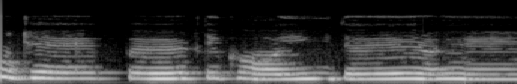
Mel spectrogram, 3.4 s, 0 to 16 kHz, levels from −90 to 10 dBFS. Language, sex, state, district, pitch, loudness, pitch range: Hindi, female, Madhya Pradesh, Umaria, 240 Hz, -13 LUFS, 230-250 Hz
